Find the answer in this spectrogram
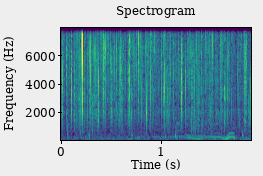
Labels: {"label": "biophony, cascading saw", "recorder": "SoundTrap 600 or HydroMoth"}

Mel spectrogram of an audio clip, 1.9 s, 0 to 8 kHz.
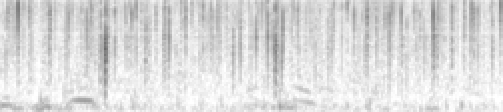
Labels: {"label": "biophony, cascading saw", "recorder": "SoundTrap 600 or HydroMoth"}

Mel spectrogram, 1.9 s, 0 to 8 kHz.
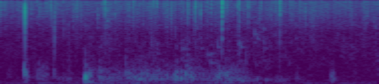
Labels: {"label": "biophony, growl", "recorder": "SoundTrap 600 or HydroMoth"}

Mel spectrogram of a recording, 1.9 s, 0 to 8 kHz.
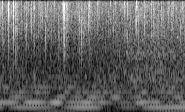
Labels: {"label": "biophony, midshipman", "recorder": "SoundTrap 500"}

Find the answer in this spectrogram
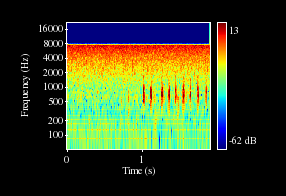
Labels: {"label": "biophony, knock croak", "recorder": "SoundTrap 300"}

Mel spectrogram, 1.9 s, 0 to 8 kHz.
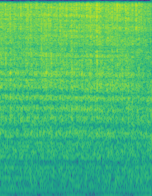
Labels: {"label": "anthrophony, boat engine", "recorder": "SoundTrap 500"}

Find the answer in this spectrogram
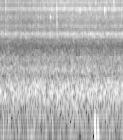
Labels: {"label": "ambient", "recorder": "HydroMoth"}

